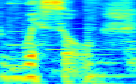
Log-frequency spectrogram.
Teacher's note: also in the word whistle you don't actually hear the T do you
